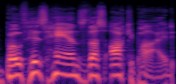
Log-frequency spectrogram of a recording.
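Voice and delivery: ordinary delivery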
